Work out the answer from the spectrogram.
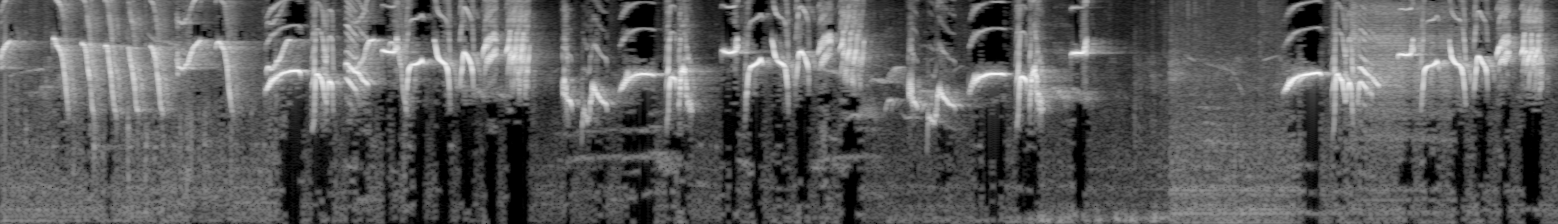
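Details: Young Oriental magpie-robin singing vigorously as a wild bird comes near: rapid runs of bright whistled notes, upslurs and sharp chirps, delivered in bursts of about two seconds with brief pauses.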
